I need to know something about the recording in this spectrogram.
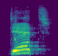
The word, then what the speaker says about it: debt: Debt با بی سایلنت یا بی صدا و در اینجا تلفظ نمیشه یعنی قرض.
